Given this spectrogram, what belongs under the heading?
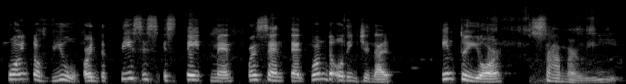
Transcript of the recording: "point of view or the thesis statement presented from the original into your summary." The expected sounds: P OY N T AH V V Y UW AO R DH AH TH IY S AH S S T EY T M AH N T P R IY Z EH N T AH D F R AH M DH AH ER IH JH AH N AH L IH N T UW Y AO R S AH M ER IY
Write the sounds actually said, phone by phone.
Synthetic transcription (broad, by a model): P OY N T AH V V Y UW AO R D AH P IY S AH S S T EY T M AH N T P R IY S EH N T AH D F R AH M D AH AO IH JH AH N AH L IH N T UW Y AO R S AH M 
